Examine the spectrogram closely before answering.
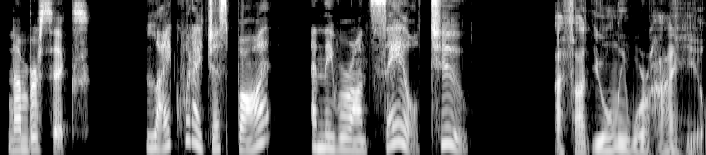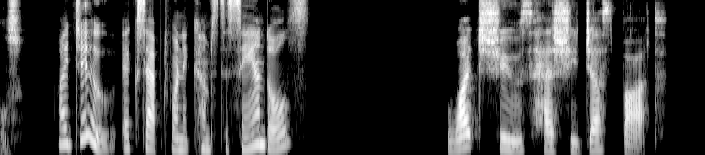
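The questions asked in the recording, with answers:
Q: What shoes has she just bought?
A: Sandals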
